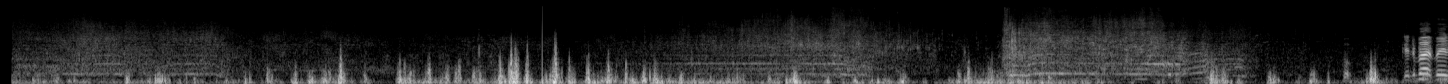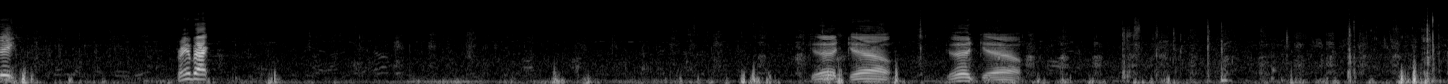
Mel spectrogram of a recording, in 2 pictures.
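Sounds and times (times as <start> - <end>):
wind buffeting microphone: 0.1 - 28.9
model boat motor whining: 0.2 - 2.6, 6.4 - 9.0, 10.0 - 12.7.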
